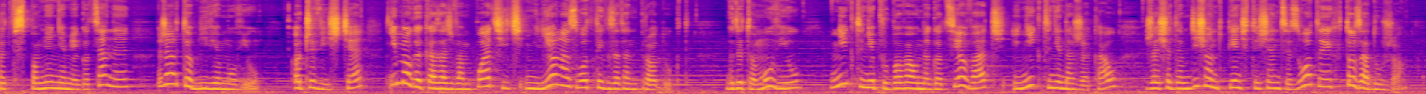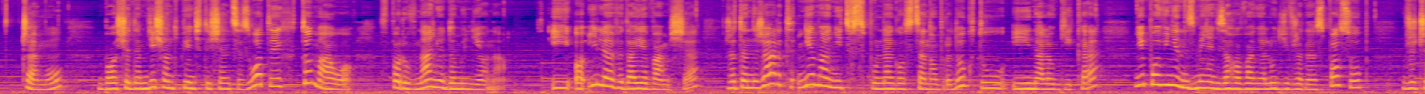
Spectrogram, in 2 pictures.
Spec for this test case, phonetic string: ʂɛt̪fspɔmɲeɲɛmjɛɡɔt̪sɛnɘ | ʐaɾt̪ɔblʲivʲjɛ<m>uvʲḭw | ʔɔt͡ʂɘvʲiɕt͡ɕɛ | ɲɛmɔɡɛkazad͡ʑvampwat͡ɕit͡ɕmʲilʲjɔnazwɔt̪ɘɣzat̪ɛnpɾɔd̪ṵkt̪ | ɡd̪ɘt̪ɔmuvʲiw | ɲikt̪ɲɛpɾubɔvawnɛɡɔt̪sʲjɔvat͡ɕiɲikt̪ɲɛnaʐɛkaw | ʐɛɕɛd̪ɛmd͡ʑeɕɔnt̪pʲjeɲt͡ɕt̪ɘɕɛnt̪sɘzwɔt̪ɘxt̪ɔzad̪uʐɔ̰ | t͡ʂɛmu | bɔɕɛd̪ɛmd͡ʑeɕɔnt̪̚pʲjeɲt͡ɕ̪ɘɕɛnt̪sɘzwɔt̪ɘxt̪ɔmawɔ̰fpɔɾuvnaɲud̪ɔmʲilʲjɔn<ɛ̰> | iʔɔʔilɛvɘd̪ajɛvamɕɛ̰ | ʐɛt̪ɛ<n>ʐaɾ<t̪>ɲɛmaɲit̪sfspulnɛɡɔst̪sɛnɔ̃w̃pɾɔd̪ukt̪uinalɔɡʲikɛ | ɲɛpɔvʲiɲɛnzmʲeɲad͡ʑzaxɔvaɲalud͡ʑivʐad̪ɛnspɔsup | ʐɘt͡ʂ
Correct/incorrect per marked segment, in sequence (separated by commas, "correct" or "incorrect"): correct, incorrect, correct, correct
